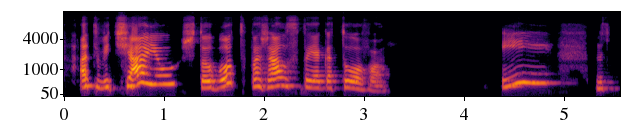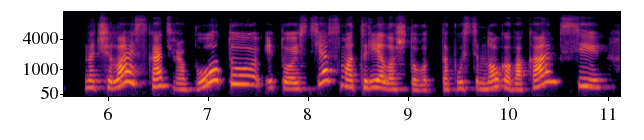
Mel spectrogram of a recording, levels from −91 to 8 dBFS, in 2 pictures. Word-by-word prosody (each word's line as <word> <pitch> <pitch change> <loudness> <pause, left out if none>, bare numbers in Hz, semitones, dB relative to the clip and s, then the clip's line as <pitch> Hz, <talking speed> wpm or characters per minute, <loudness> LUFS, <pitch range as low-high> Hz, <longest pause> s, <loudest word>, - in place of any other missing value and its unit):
отвечаю, 345 - +6
что 230 0 -1
вот, 385 +11 +3
пожалуйста, 280 0 +1
я 230 - -1
готова. 220 -10 -5 1.1
И 395 +6 -3 0.4
нач 215 0 -13 0.3
начала 245 - 0
искать 300 - -1
работу. 355 - -1
И, 235 - -8
то 215 -2 -5
есть, 200 0 -9
я 460 - +2
смотрела, 245 -6 -2
что 190 -2 -6
вот, 170 0 -13
допустим, 215 +2 -10
много 240 +2 -2
вакансий, 280 - -1
250 Hz, 115 wpm, -21 LUFS, 215-350 Hz, 1.1 s, отвечаю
